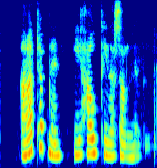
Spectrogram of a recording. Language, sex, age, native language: Icelandic, female, 30-39, Icelandic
